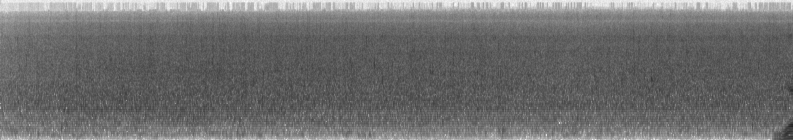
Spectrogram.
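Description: Wide river water flowing steadily along a farm trail, a continuous broad rushing wash heard up close and evenly loud throughout, with no voices over it.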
